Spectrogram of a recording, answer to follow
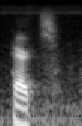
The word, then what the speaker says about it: Herz: the same thing and in German it's actually spelled not hers but Herz so Z is always like a t s sound like that right that's crazy and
